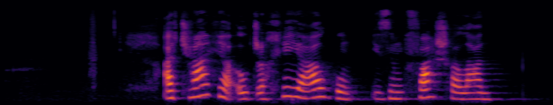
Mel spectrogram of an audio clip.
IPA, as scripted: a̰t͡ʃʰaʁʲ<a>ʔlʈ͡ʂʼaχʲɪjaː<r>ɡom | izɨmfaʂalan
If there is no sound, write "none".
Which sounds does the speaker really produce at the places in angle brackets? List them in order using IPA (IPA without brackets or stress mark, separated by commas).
a, l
